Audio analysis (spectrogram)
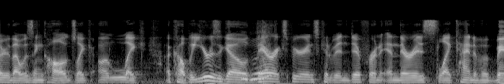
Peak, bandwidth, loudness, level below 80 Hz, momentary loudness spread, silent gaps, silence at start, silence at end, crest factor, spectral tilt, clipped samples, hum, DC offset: -2 dBFS; 8.4 kHz; -21 LUFS; -50 dBFS; 7 LU; none; 0 s; 0 s; 18 dB; -4.5 dB/octave; under 0.1%; none; under 0.1%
